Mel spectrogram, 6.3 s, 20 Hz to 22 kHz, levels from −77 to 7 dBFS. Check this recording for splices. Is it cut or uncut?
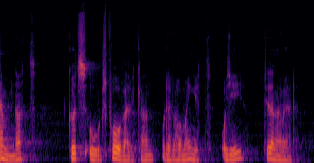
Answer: cut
